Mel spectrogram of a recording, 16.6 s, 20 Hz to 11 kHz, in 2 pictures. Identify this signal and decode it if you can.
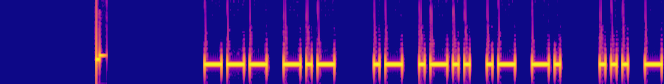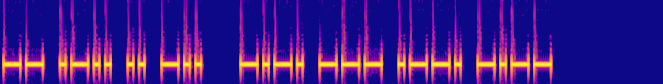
Morse code, heard as a keyed tone, about 17 wpm, 700 Hz. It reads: OK ALAN SOLID COPY
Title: Practice QSO - Exchange 3 - More Info - 17wpm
